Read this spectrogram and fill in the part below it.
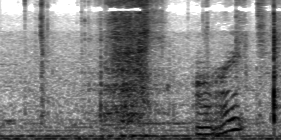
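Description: A paper trimmer blade slices through a sheet of paper.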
